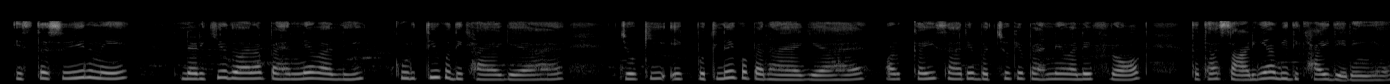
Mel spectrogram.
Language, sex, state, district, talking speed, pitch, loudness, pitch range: Hindi, female, Uttar Pradesh, Hamirpur, 150 wpm, 255 Hz, -39 LUFS, 235-275 Hz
